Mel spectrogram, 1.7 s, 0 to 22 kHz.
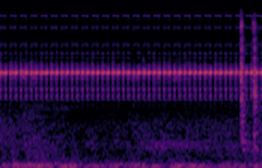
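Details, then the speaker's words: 1998 Bobcat 763 F series hour meter, tester applying ground where the ground should be with key on: steady fine ticking under faint high whine, one sharper click; meter works, but it isn't getting correct power in the machine. "see click so the hour meter is working it is working it's just not getting correct it's not getting the correct power to it"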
